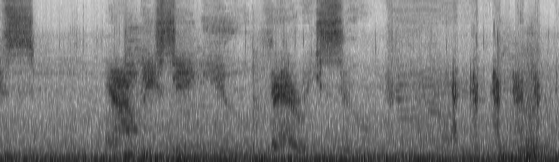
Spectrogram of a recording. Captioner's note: cackling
